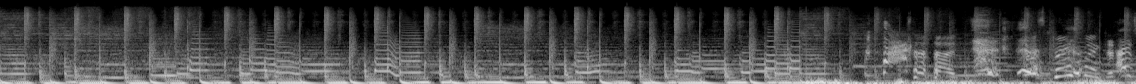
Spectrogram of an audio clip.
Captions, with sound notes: (laughing) - That was pretty expected.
